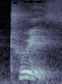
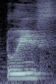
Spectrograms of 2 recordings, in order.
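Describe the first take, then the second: First: "টুইস" high, with a puff on the T; aspirated T. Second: "টুইস" with a hard Bengali ট; hard unaspirated T. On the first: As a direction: begin "টুইস" nearly as ঠ. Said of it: "এটা অনেকটা ঠয়ের মতো". ("টুইস"-এর ট প্রায় ঠ-এর মতো) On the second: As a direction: say "টুইস" with no puff on the T. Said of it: "অনেকে টয়ের মতো বলেন". ("টুইস"-এ শক্ত ট, শ্বাস ছাড়া) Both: Shown as a demonstration.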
